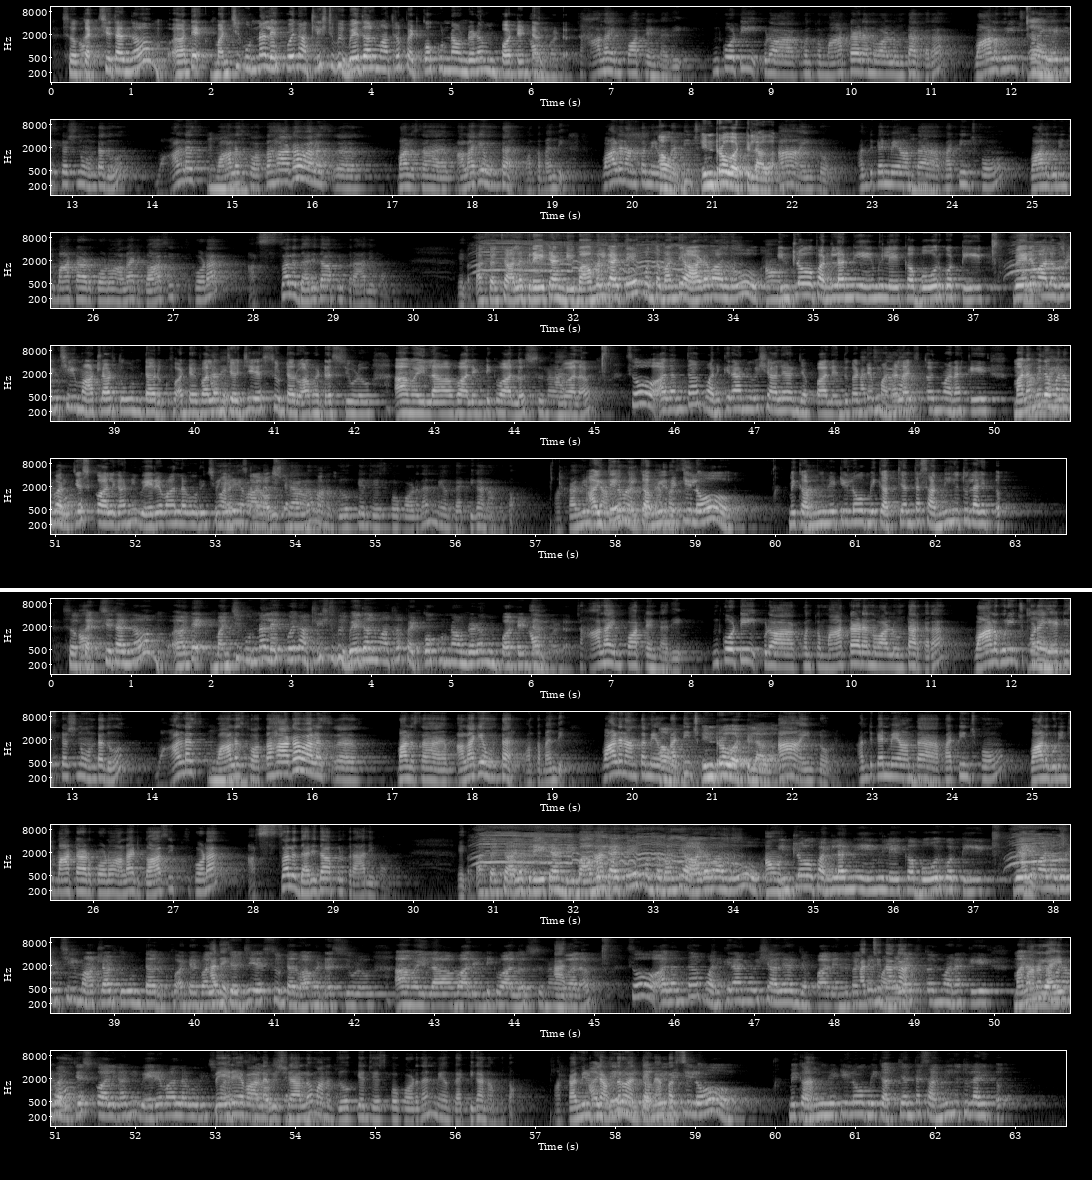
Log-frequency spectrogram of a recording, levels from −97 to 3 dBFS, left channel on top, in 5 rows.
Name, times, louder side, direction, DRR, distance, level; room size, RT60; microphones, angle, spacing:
voice 1, 0.0-6.3 6.6-6.8 7.4-7.7 12.2-12.6 14.7-15.2 20.3-21.8 23.5-23.8 30.8-45.0 45.5-54.3 57.6-59.5 60.2-62.8, left 3 dB, 70° left, 9 dB, 0.9 m, -33 dB
voice 2, 6.6-7.9 8.3-11.2 11.5-13.6 14.1-16.6 17.1-19.1 19.6-20.8 21.8-22.5 22.8-24.6 25.0-27.0 27.3-27.6 27.9-29.7 30.6-30.7 31.2-31.3 32.3-32.5 34.4-34.7 37.6-37.8 40.2-40.4 44.5-44.7 48.3-49.0 50.4-51.2 53.0-56.6 57.4-58.8 60.3-60.5, right 4 dB, 40° right, 9 dB, 0.8 m, -35 dB
sound 1, 30.7-34.1 37.4-38.2, right 2 dB, 5° right, 0.6 m, -39 dB
17.0 x 6.0 x 4.8 m, 1.3 s
head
